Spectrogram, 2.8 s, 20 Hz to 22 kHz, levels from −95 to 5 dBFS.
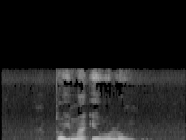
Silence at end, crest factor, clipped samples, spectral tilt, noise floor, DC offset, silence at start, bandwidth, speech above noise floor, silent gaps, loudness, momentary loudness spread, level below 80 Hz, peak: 0.8 s; 18 dB; under 0.1%; -5.5 dB/octave; -62 dBFS; under 0.1%; 0.85 s; 11.5 kHz; 36 dB; none; -27 LUFS; 10 LU; -66 dBFS; -12 dBFS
